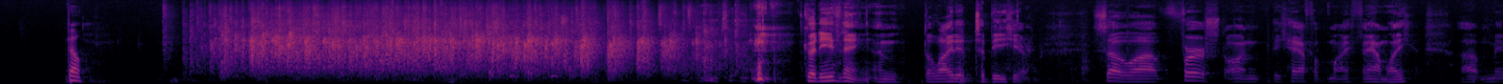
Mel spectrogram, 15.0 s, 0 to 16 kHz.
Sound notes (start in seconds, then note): 1.6 audience applauds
